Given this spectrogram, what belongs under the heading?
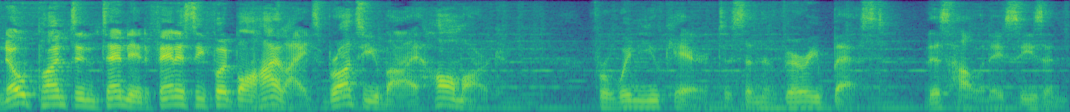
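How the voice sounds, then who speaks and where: A man speaks at medium pitch and a moderate pace, his pitch swinging very widely, with music playing in the background. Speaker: aspiring sportscaster. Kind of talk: sports highlights broadcast voice-over.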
